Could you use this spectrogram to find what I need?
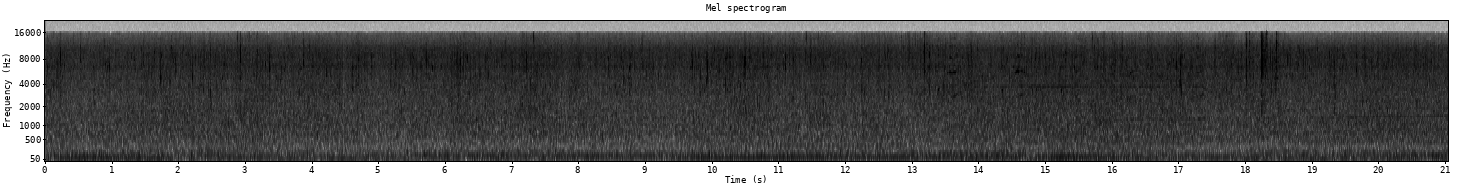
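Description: Tyres splash and squelch through mud and water.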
